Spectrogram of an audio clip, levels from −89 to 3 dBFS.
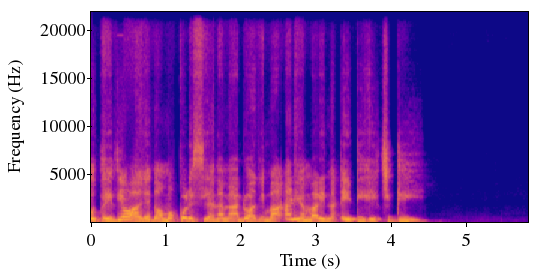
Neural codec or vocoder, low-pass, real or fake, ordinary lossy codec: codec, 44.1 kHz, 2.6 kbps, DAC; none; fake; none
